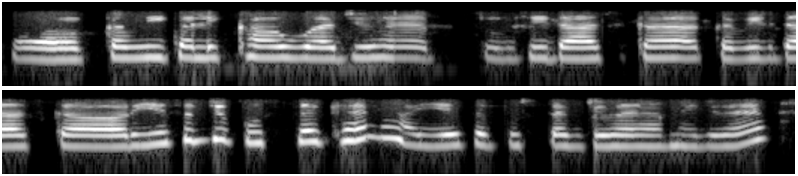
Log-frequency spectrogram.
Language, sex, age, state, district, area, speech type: Hindi, female, 18-30, Bihar, Muzaffarpur, rural, conversation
